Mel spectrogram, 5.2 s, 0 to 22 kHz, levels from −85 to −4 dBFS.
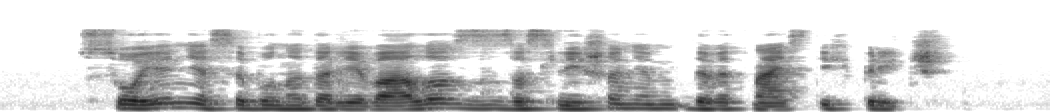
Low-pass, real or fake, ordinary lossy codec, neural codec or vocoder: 7.2 kHz; real; none; none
